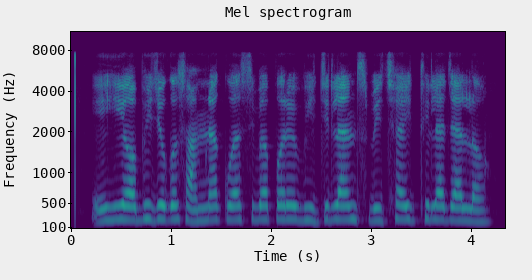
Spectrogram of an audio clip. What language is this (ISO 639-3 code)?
ori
